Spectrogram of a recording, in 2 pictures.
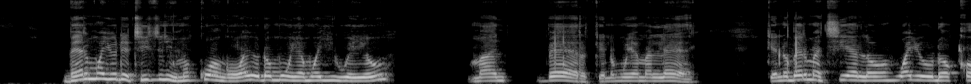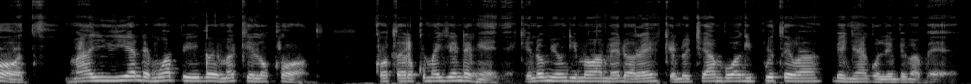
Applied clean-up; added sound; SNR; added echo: neural mask model Resemble Enhance denoiser.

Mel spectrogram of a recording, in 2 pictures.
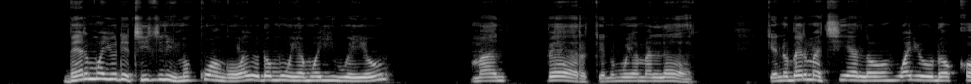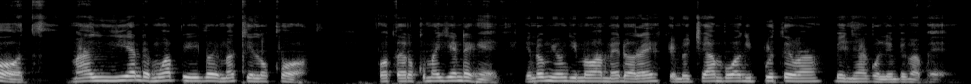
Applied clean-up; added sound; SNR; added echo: neural mask model DeepFilterNet 3.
